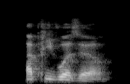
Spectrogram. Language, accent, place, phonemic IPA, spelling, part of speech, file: French, France, Lyon, /a.pʁi.vwa.zœʁ/, apprivoiseur, noun, LL-Q150 (fra)-apprivoiseur.wav
- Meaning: tamer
